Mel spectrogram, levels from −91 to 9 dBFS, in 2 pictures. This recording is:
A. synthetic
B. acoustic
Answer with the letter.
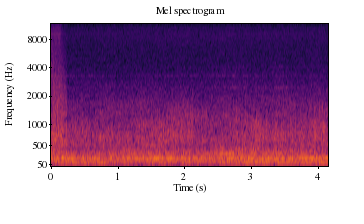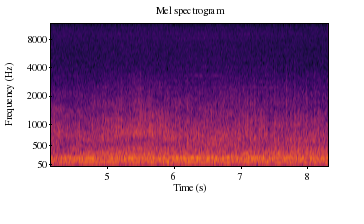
B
